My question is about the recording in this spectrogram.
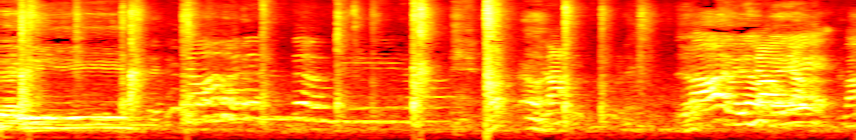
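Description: Hands clapping in irregular, scattered claps, over a held singing note in the first second and talking voices afterwards.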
